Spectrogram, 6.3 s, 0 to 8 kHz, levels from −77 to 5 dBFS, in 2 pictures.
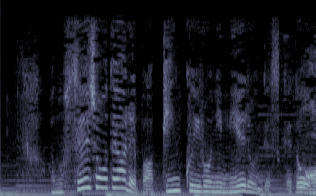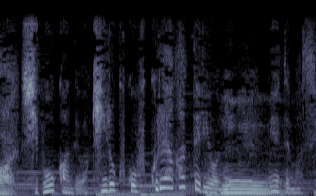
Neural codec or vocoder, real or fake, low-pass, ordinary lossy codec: none; real; 7.2 kHz; none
